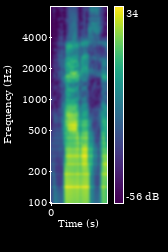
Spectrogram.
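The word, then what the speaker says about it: Paris: 애절하고 사람들에게 소개 하셨지 그런데 이파리는 프랑스 인들이 발이 라고 발음하는 프랑스 이스터 바히아 말이죠 빠리 가 아니라 미국 텍사스주 봄 북쪽 의 페리스 를 말합니다 영화 속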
